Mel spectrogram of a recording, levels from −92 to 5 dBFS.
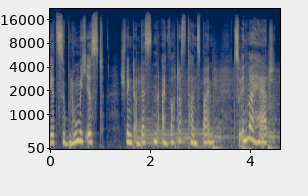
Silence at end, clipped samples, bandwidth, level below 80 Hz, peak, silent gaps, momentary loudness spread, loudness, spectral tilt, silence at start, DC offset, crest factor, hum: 0 s; under 0.1%; 19 kHz; -38 dBFS; -2 dBFS; none; 11 LU; -18 LUFS; -4 dB/octave; 0 s; under 0.1%; 16 dB; none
